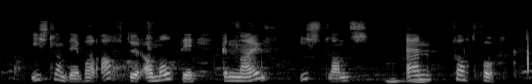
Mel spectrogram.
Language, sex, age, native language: Icelandic, male, 13, Icelandic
